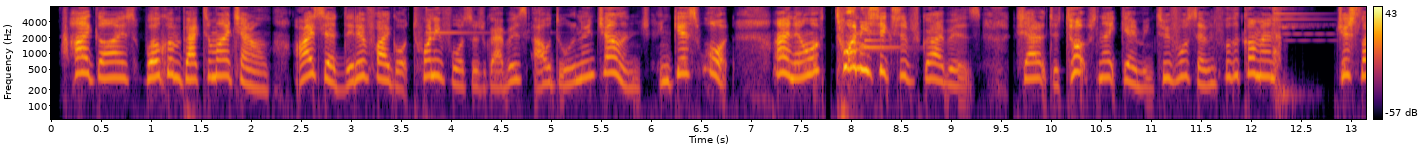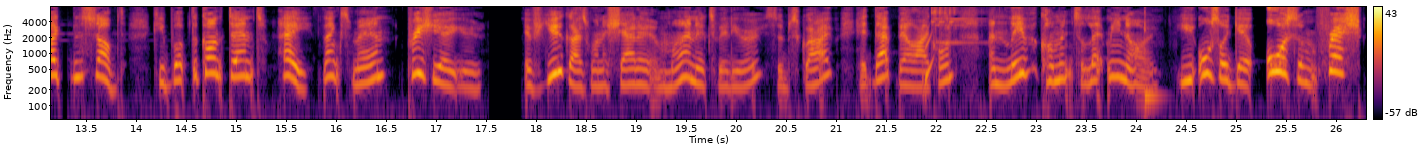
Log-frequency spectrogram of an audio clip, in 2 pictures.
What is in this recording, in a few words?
child; MCA Voices compilation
